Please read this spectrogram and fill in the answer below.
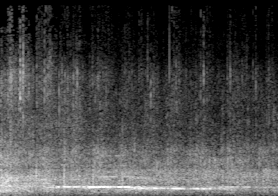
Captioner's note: applause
